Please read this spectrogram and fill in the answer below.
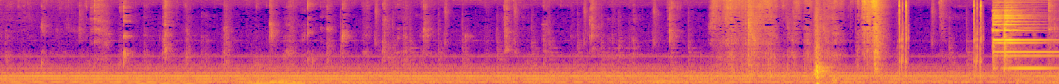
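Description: Soft background music with faint ticking. About eleven seconds in come wet slurping and chewing of japchae glass noodles, with one sharp click. Near the end a bright bell-like ding rings out and fades, the chime of a subscribe-button animation.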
